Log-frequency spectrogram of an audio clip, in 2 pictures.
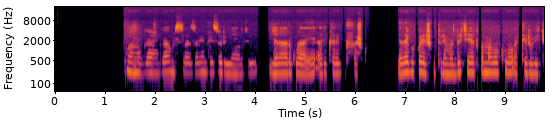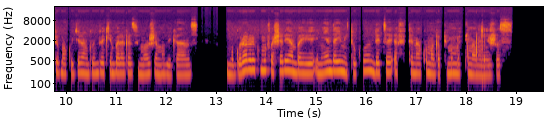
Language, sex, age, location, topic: Kinyarwanda, female, 18-24, Kigali, health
